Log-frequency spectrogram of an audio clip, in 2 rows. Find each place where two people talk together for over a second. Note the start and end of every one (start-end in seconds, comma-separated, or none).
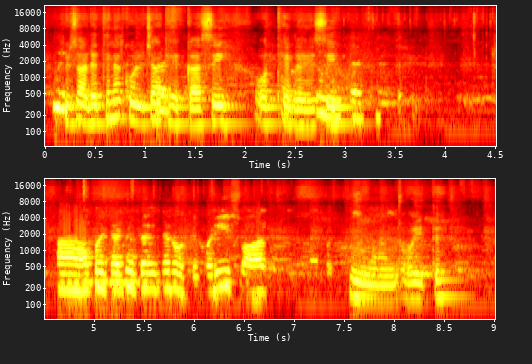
none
